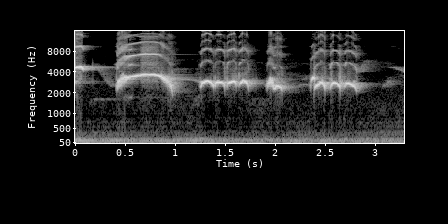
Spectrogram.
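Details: Orange-headed thrush singing a lure phrase meant to stimulate other birds to sing: a long, clear, slightly arched whistle, then quick paired warbling notes in short groups, loud and close, over faint low hum.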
